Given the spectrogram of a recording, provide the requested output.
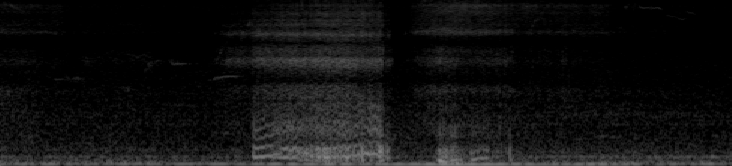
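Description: A Weimaraner puppy snores, with a rough, rattling inhale and a softer breath after it.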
